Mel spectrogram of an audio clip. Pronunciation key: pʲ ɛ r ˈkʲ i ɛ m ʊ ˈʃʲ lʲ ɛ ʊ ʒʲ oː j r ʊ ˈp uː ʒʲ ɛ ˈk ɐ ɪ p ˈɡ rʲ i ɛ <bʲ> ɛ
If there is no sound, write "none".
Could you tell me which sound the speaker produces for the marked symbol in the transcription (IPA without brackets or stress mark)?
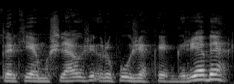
bʲ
